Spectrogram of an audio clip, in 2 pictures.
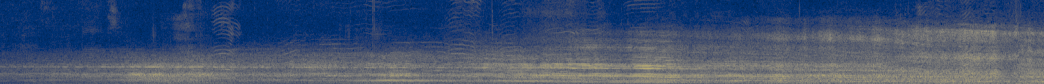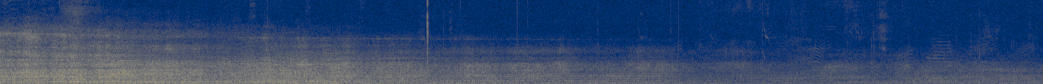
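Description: An airliner rotates and lifts off from Perth Airport bound for Darwin, its jet engines building to a loud broad roar with a sweeping, shifting whine as it climbs, sustained throughout.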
